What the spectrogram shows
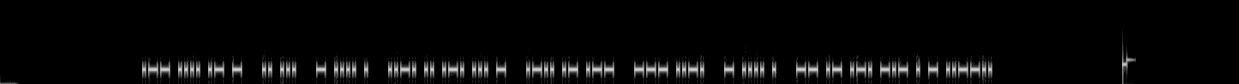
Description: Morse code, heard as a keyed tone, about 37 wpm, 700 Hz. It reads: WHAT IS THE FIRST LAW OF THE MARKET?
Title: Sentences from Top 1000 Words - Review Part 3 - 40wpm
